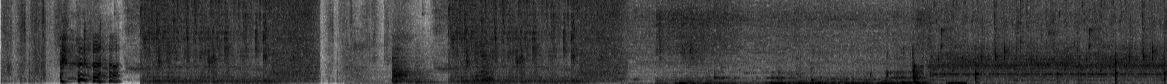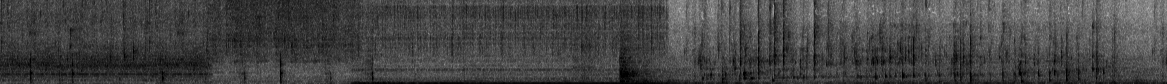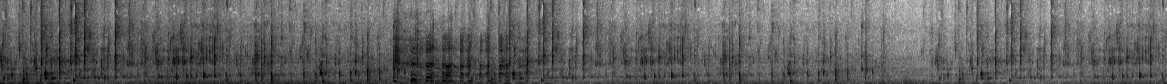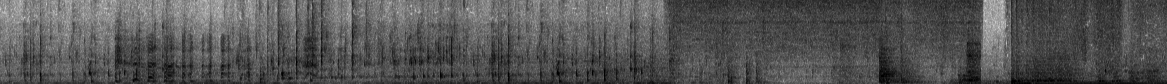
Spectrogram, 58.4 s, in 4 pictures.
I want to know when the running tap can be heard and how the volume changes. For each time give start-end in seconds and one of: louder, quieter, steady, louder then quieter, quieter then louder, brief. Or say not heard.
0.0-58.3 quieter then louder.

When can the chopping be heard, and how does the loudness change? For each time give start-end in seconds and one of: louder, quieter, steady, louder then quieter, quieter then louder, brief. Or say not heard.
9.9-12.2 brief
13.9-19.3 quieter then louder.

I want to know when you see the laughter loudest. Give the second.
1 s.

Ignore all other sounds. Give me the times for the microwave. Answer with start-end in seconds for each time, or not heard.
not heard.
